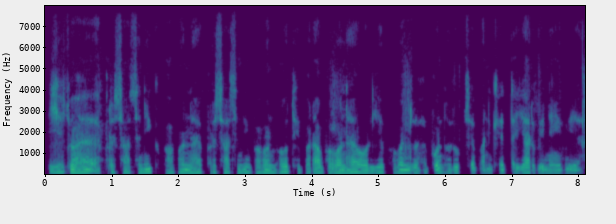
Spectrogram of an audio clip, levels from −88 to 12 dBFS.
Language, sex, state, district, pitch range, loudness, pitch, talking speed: Hindi, male, Bihar, Begusarai, 110-120 Hz, -31 LUFS, 115 Hz, 200 wpm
